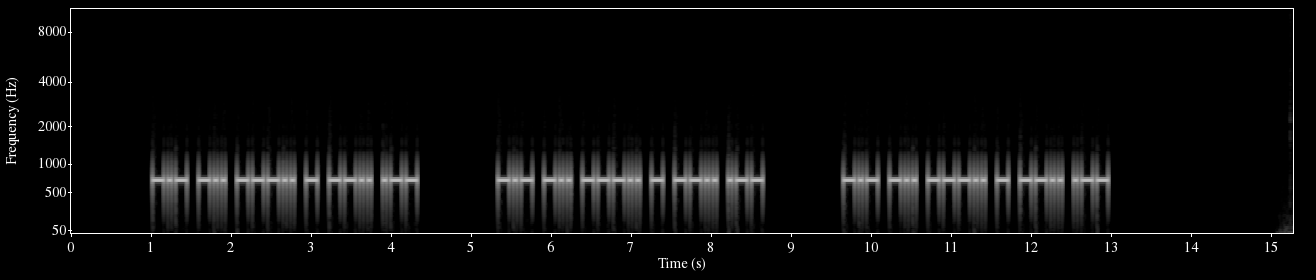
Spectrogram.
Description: Morse code, heard as a keyed tone, about 25 wpm, 700 Hz. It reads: KD8TZW KD8TZW KD8TZW
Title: USA Call Signs - 6 Characters - Repeated 3x - 25wpm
